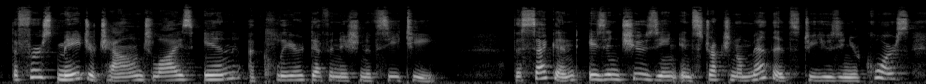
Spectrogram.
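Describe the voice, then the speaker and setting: A woman talks at a moderate pace in a dark, mellow tone at medium pitch, with very wide pitch swings. The recording is very clean, with a silent background. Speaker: university lecturer. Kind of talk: narrated lecture slides. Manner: formal.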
